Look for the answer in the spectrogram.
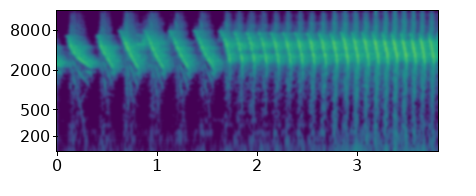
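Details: Young canary sings several slow, falling whistled sweeps, then switches to a quick, even trill of crisp notes that continues to the end.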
